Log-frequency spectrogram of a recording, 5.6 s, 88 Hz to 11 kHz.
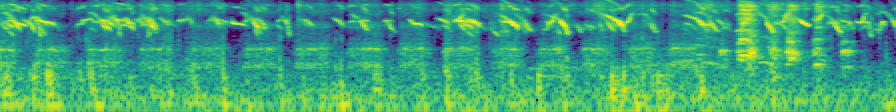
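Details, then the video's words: A brood of incubator-hatched chicks at four days old, including Sultan, Golden Sebright, Cochin and booted breeds, chirps in steady rapid high peeps, sliding downward, with a brief rustle near the end. "Chicks hatched from the incubator- Day 4 - Tatlı Civcivler - Cute chicks"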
